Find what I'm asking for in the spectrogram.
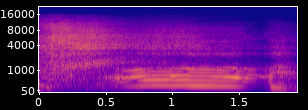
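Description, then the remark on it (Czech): A voice imitates heavy panting: a long, loud breathy exhale that turns into a drawn-out groaning tone, followed by a quick second gasp. “Seděli na úpatí a velmi, velmi oddechovali.”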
